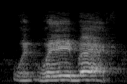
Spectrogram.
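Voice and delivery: usual speaking voice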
